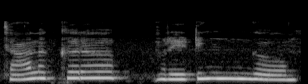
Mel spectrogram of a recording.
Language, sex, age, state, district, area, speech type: Kannada, female, 45-60, Karnataka, Chikkaballapur, rural, spontaneous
